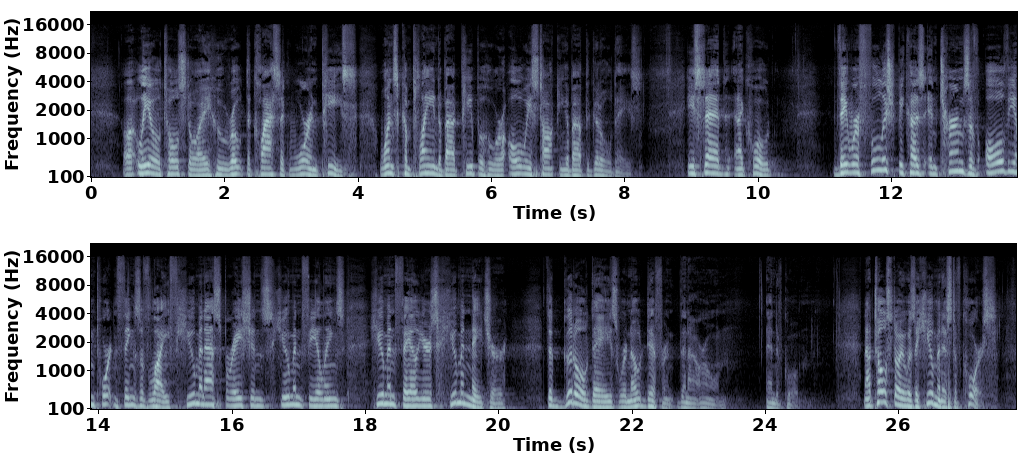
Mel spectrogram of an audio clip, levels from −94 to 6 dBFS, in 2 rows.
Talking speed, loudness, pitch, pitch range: 150 wpm, -25 LUFS, 155 Hz, 135-180 Hz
